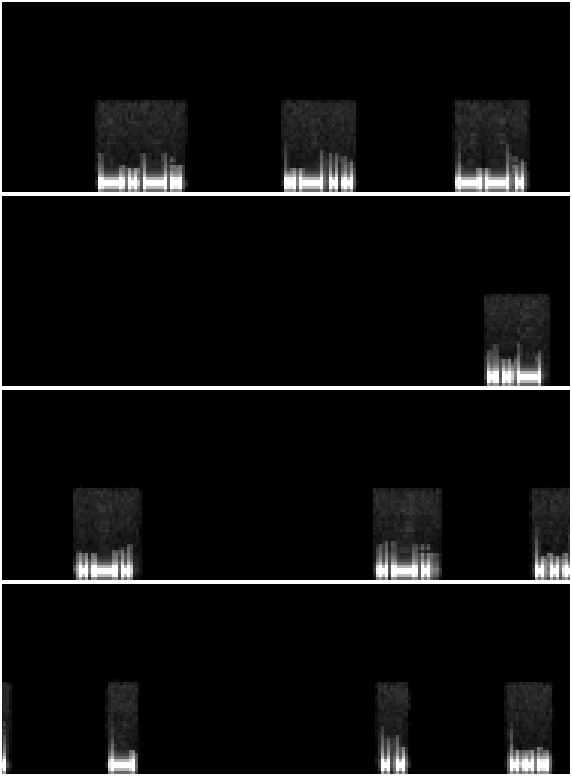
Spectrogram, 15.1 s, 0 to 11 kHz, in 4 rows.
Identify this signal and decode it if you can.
Morse code, heard as a keyed tone, about 25 wpm, spaced as for 10 wpm, 590 Hz. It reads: CLG UR RST IS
